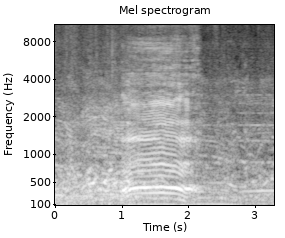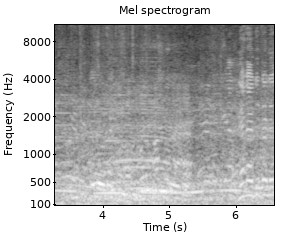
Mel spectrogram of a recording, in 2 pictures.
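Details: At Ambari haat, a cattle market in Dinajpur, Bangladesh, a Sahiwal bull calf lets out one loud, roughly one-second moo, then lower bellows fade beneath men talking and the crowd's din, late March.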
